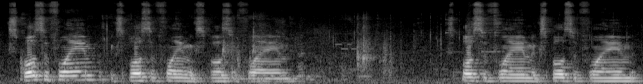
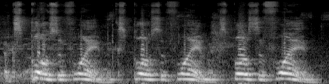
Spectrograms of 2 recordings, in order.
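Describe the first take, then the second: First: Monotone, trailing down softer with each repeat; deadpan script reading. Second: High mimicked attack call, each one falling; Palutena. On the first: Acted. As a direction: drone the repeated move off the page. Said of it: "Let's see, it says". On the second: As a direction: chant the game move like a character's catchphrase. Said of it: "Palutena is gonna go".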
